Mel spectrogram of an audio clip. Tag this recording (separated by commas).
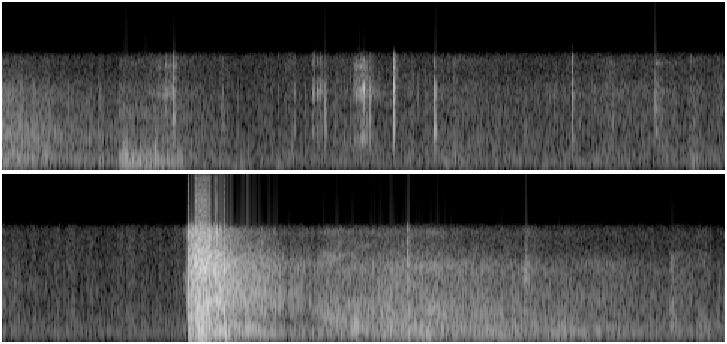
Speech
